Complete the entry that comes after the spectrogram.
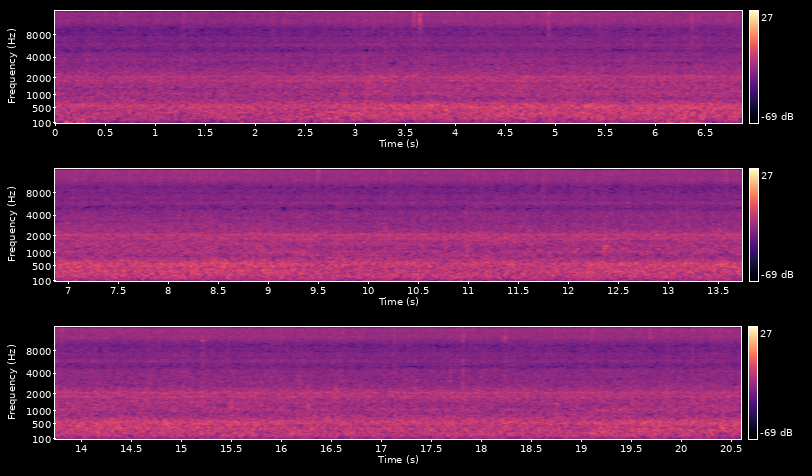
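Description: Steady hiss of heavy rain falling during a night thunderstorm, even throughout, with brief low bumps near the start and again about six seconds in.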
